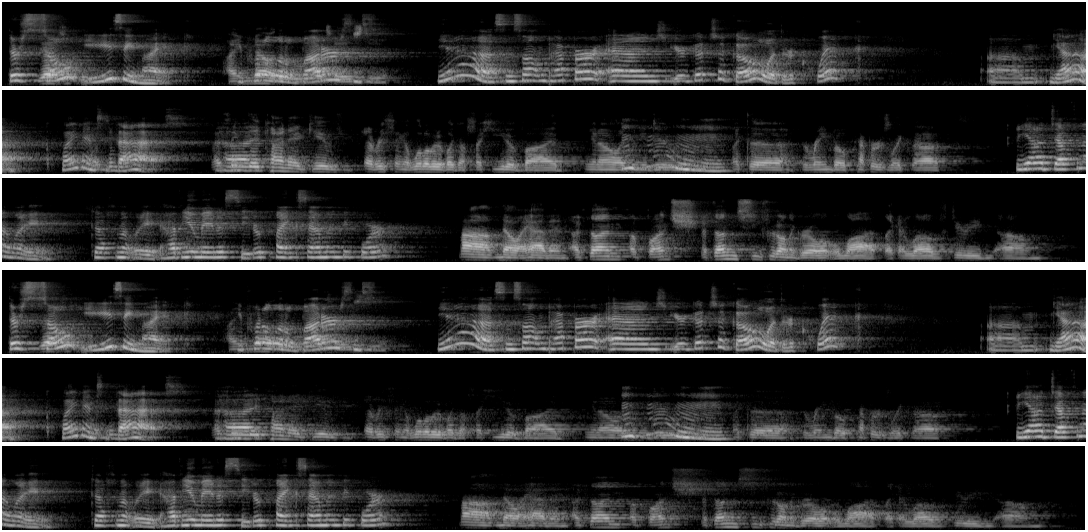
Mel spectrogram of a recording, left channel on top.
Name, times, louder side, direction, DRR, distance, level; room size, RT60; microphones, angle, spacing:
voice 1, 0.1-1.7 2.4-3.6 4.4-8.4 9.8-11.0 11.4-12.6 13.0-13.4 17.0-18.1 21.0-22.2 22.6-25.6, right 1 dB, 10° right, 8 dB, 0.4 m, -25 dB
voice 2, 2.2-3.8 11.7-12.0 12.9-17.7 18.1-20.2 26.3-32.1, left 5 dB, 55° left, 10 dB, 0.5 m, -29 dB
20.0 x 6.7 x 2.4 m, 1.2 s
head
